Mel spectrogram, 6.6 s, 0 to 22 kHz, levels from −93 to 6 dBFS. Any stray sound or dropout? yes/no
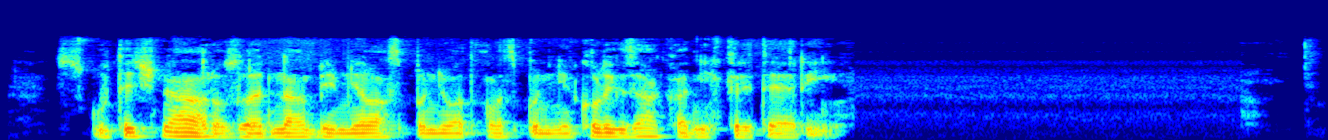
no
